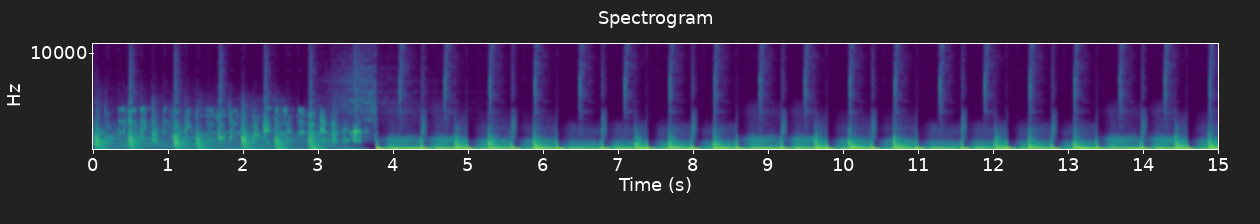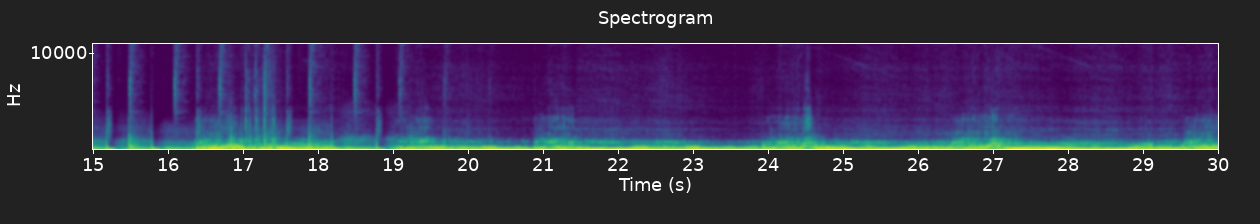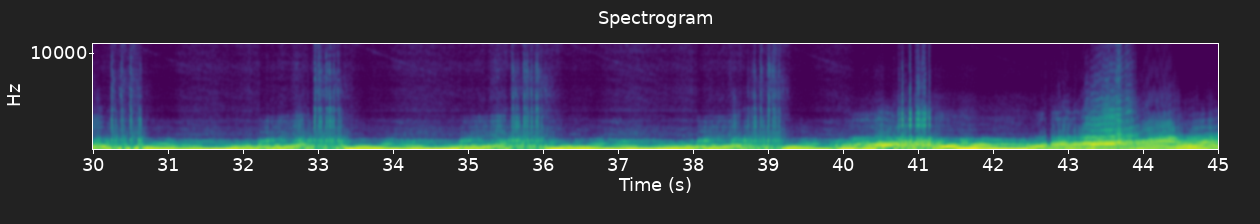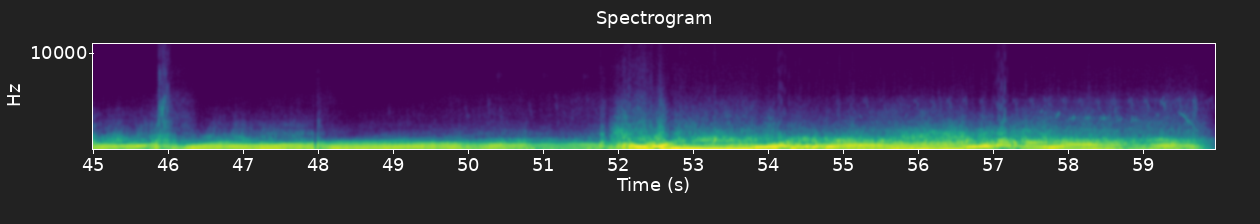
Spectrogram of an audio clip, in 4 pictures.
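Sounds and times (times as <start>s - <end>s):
car engine revving: 3.1s - 59.9s
exhaust cracks: 15.8s - 46.5s, 49.8s - 59.9s
car accelerating hard: 16.1s - 59.9s.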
